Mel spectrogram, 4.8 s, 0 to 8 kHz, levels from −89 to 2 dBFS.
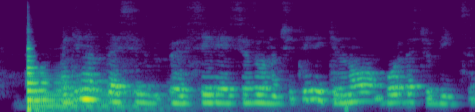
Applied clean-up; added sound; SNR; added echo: classical method WPE with log-MMSE.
